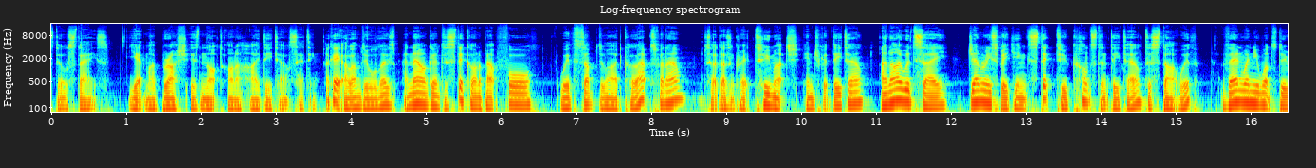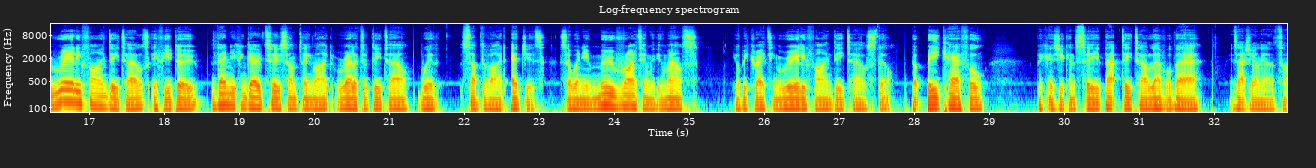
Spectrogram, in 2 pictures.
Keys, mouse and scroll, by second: 4.2 ctrl+z, 23.7 scroll up 1, 28.9 scroll down 1, 29.8-30.3 scroll up 1, 31.9 scroll down 1, 32.1-32.9 middle drag.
